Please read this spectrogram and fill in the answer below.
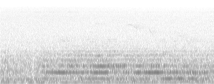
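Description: Distant train horn sounding a steady chord of a few tones, starting about half a second in, with a brief dip in the middle.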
